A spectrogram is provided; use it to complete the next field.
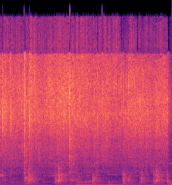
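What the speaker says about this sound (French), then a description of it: "Ensuite, on va rajouter les oignons. On va mettre un peu de sel." Onions frying with a pinch of salt in a pan for a lemon rice and egg curry meal give a steady, close sizzle, with periodic scraping strokes of a spoon stirring them.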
